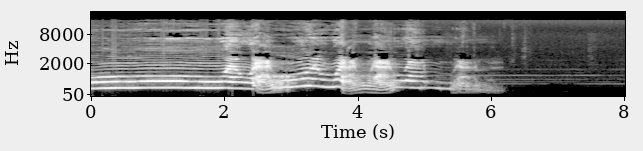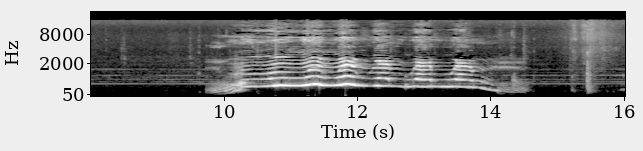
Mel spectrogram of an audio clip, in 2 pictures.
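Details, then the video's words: Watson, a pet dog, howls in reaction to emergency sirens tested on the first Wednesday of the month: a long steady tone, then wavering yodel-like notes, a pause of several seconds, and a second sustained wavering howl. "Sirens make Watson howl"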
